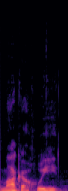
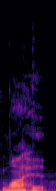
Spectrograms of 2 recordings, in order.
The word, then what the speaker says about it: Mahit: I called him Makahuit. It's Mahit.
